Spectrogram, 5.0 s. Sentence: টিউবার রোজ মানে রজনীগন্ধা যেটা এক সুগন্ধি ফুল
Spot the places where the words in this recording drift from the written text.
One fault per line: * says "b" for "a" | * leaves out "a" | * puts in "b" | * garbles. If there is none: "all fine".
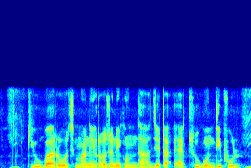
all fine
